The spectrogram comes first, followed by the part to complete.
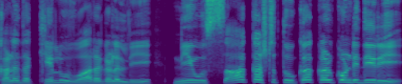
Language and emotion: Kannada, surprised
